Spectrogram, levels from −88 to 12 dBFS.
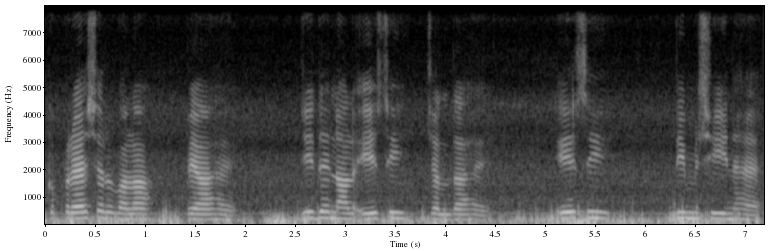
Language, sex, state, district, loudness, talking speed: Punjabi, female, Punjab, Fazilka, -19 LUFS, 110 wpm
